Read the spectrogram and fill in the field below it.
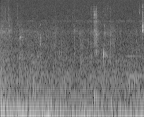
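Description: Someone chews raw shrimp soaked in fish sauce up close, a soft continuous mastication with a few small crisp crunches and no talking.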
